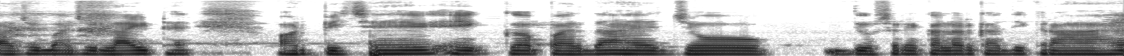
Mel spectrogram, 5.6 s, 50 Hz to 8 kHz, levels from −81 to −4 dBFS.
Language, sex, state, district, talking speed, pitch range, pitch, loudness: Hindi, male, Gujarat, Valsad, 170 wpm, 125-130 Hz, 125 Hz, -16 LUFS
